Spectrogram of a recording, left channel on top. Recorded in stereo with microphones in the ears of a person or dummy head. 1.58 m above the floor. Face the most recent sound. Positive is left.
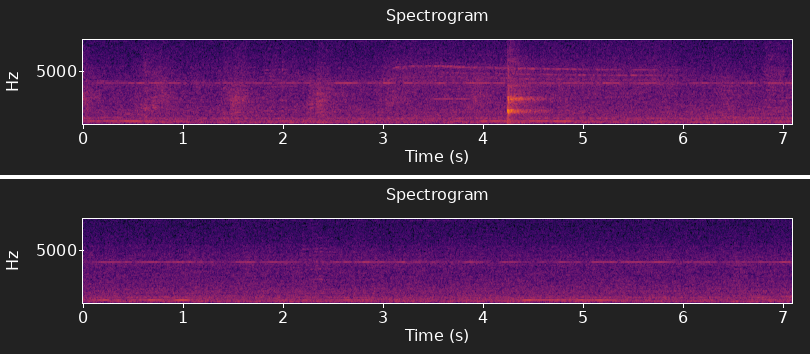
No sound to turn to.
